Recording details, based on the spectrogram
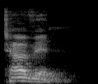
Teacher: when you say tavern, there's an R there, but it's not pronounced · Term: Resh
